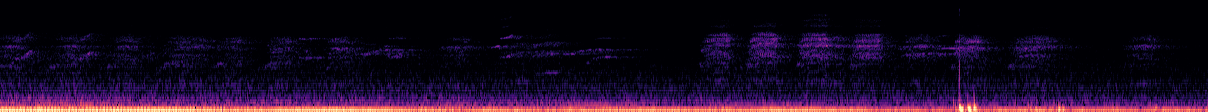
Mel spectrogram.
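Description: Small birds chirping repeatedly over a low hum that gradually fades, with a single thump about five seconds in.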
